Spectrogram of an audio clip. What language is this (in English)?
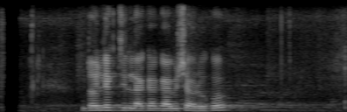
Nepali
